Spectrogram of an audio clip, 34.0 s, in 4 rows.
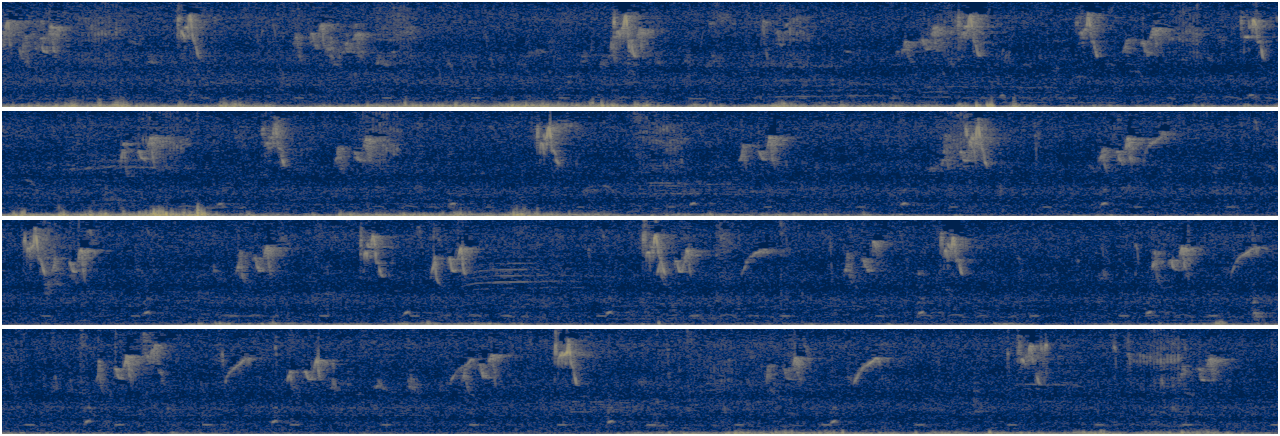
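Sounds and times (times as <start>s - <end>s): low microphone rumble: 0.0s - 14.5s, 29.7s - 34.0s
small birds chirping: 0.1s - 34.0s.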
